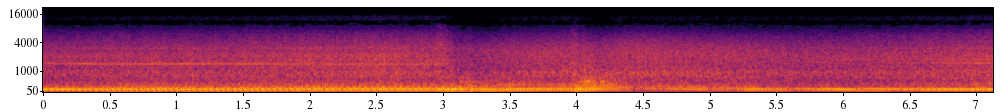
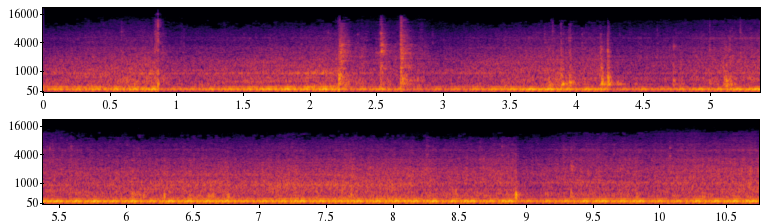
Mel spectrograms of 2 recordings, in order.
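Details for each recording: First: Toyota Tacoma after idler pulley replacement and belt retensioning: the engine idles evenly, takes a throttle blip and settles smoothly with no ticking or knocking left; normal idle. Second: Toyota Tacoma at idle, noise found with a water-bottle listening trick: a steady drone with a faint, uneven ticking rumble from the front belt area, with the belt visibly shaking; idler pulley bearing noise.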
